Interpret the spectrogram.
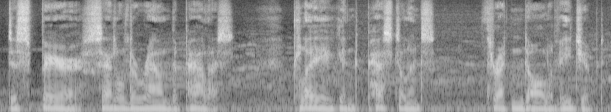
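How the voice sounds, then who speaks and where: Deep, slow, solemn man narrating drama. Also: warm tone. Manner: solemn, measured, theatrical. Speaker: narrator and voice actor. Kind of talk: scripted dramatic first-person narration. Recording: prominent music behind. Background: music.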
